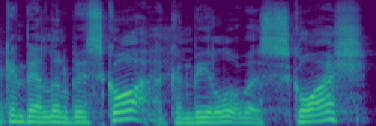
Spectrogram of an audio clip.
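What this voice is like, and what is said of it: Put-on Scottish accent. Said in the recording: “your Scottish accent sounds weirdly familiar”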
